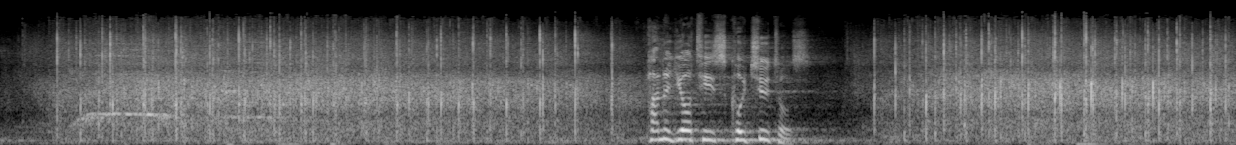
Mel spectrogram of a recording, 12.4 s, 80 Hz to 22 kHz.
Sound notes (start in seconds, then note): 0.2 audience applauding; 8.6 audience applauding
